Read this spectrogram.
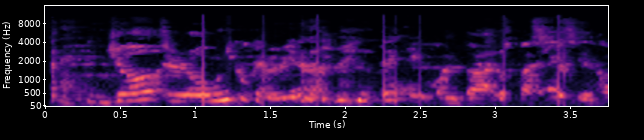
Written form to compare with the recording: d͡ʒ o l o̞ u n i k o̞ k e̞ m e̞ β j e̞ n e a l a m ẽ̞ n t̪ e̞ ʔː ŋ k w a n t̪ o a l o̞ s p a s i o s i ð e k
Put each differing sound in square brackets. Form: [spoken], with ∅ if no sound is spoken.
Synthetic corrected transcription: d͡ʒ o l o̞ u n i k o̞ k e̞ m e̞ β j e̞ n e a l a m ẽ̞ n t̪ e̞ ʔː ŋ k w a n t̪ o a l o̞ s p a s i o s i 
